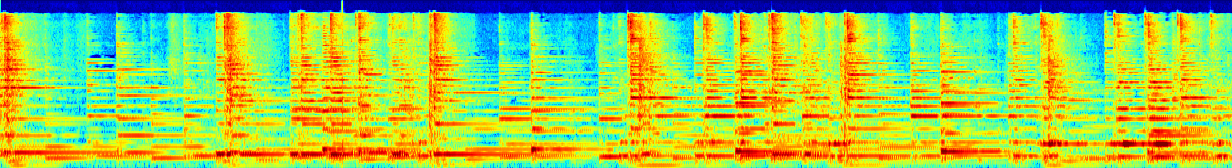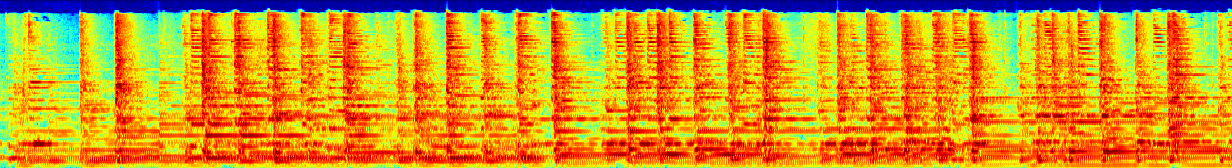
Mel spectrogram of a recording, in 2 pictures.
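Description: Slow, plaintive instrumental guitar music: single plucked notes, growing fuller and louder about halfway through, with held low notes underneath.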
